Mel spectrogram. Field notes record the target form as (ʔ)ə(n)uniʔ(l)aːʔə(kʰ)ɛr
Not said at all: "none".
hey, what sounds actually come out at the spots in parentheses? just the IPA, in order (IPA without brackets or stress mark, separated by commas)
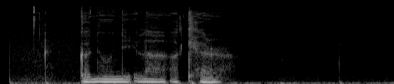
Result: k, n, l, kʰ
